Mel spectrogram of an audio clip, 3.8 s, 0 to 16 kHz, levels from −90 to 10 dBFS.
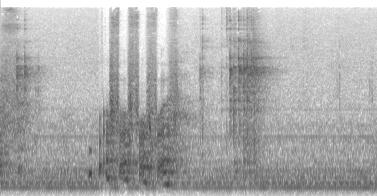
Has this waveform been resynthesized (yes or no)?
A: no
